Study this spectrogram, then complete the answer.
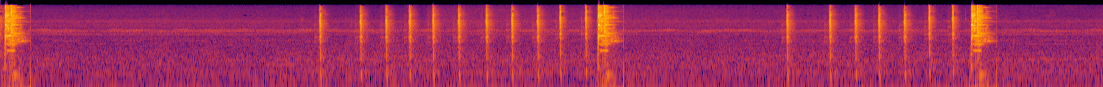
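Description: A safe lock gives a loud clunk as a number catches.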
